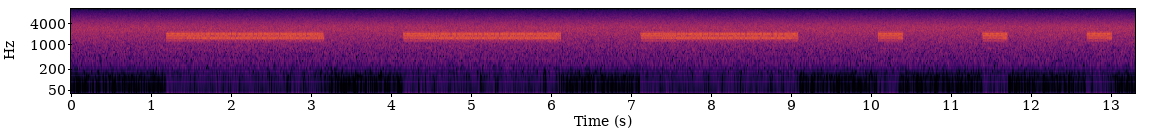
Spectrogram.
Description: Emergency Alert System (SAME) tones (header bursts, then end-of-message bursts), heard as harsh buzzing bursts, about 520.83 baud, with radio hiss.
